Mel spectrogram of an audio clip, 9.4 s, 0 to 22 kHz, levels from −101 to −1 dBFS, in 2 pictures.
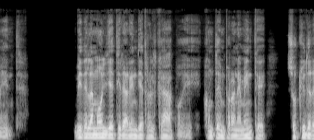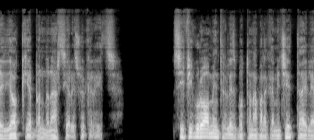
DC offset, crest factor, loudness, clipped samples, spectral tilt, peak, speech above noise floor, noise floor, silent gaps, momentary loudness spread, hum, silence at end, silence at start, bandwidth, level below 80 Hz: under 0.1%; 16 dB; -17 LUFS; under 0.1%; -6 dB/octave; -2 dBFS; over 74 dB; under -90 dBFS; none; 14 LU; none; 0 s; 0 s; 17 kHz; -28 dBFS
